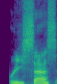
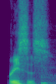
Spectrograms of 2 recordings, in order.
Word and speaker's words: Reese's: Recess, except a short S on the end. Recess? Pieces? Reese's.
